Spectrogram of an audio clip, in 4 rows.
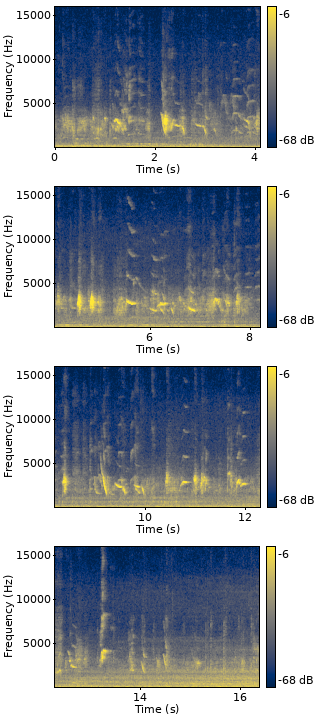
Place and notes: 本福村, Liuqiu Township - Birds singing
Birds singing, Traffic Sound
Zoom H2n MS +XY
Liouciou Township, Pingtung County, Taiwan, 1 November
